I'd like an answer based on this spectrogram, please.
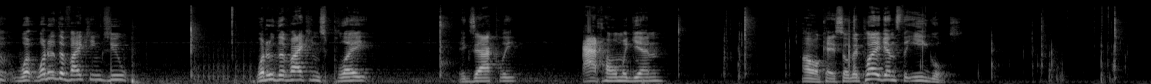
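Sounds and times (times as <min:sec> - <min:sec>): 
speech: 0:00.0 - 0:01.4, 0:02.6 - 0:03.8, 0:04.6 - 0:05.2, 0:05.8 - 0:06.7, 0:08.0 - 0:09.6
plastic water bottle crinkling: 0:07.2 - 0:11.5.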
